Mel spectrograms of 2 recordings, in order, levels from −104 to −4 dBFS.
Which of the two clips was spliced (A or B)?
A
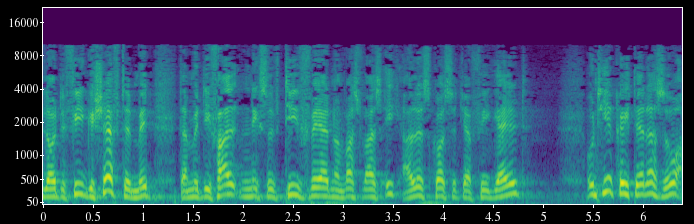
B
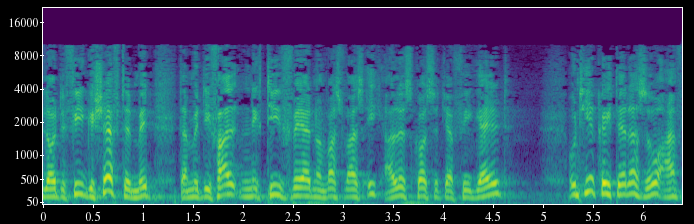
B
